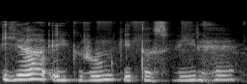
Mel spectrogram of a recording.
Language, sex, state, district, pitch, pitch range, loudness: Hindi, female, Jharkhand, Ranchi, 195 Hz, 190-215 Hz, -18 LUFS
